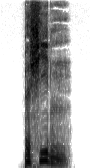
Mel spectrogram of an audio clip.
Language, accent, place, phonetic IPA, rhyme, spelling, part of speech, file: German, Germany, Berlin, [bəˈʃiːdn̩], -iːdn̩, beschieden, verb, De-beschieden.ogg
- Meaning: past participle of bescheiden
